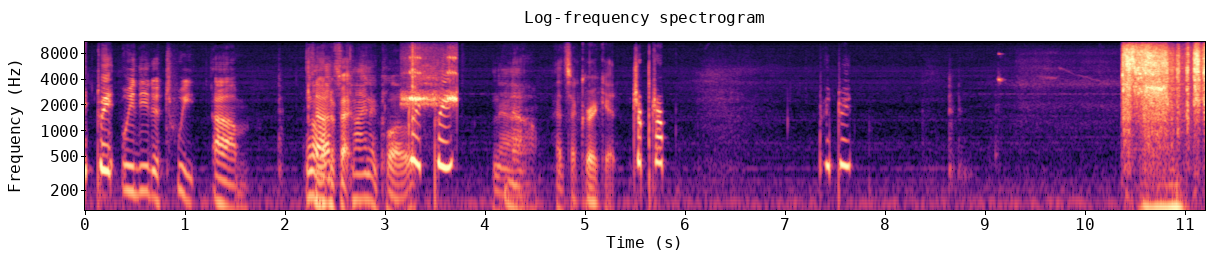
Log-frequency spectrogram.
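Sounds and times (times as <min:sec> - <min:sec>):
speech: 0:00.2 - 0:05.9, 0:07.5 - 0:07.8
engine starting up: 0:10.4 - 0:11.1.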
